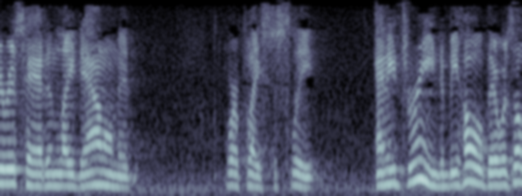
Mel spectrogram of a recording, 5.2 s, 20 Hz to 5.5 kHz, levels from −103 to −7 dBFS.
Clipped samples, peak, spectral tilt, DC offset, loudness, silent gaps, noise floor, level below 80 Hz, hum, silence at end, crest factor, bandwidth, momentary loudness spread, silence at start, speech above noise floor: under 0.1%; -16 dBFS; -8 dB/octave; under 0.1%; -33 LUFS; none; -59 dBFS; -68 dBFS; none; 0 s; 18 dB; 5.4 kHz; 10 LU; 0 s; 27 dB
